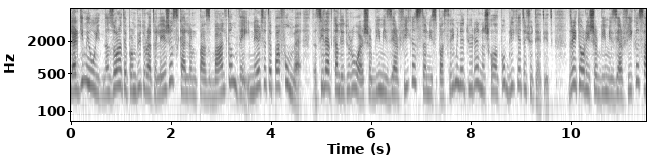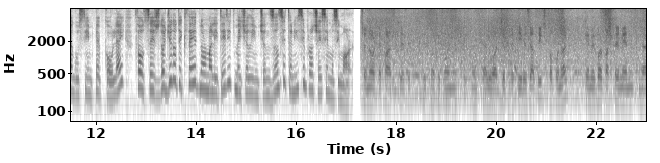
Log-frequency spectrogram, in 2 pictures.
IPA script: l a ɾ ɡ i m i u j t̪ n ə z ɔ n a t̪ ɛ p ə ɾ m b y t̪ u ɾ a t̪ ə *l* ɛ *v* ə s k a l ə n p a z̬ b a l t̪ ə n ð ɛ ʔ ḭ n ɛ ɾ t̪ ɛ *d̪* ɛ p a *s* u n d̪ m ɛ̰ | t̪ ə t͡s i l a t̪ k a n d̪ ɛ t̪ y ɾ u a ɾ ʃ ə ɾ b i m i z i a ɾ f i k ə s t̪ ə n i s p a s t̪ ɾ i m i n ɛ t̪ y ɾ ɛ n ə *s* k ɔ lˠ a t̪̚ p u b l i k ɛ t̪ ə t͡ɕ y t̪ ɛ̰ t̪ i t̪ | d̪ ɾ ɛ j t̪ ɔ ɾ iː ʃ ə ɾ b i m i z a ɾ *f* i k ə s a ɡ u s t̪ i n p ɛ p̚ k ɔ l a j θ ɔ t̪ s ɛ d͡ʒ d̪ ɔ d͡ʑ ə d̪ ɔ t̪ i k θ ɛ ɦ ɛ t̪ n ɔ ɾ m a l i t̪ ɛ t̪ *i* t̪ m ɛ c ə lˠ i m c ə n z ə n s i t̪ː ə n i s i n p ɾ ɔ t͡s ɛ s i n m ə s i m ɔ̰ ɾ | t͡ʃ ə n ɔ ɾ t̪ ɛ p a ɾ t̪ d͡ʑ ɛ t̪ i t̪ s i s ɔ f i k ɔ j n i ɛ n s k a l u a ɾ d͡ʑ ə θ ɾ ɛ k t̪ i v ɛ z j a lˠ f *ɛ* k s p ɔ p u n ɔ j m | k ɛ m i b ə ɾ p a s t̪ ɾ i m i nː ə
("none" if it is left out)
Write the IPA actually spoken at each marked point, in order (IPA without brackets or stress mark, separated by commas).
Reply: l, ʒ, t̪, f, ʃ, f, i, i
